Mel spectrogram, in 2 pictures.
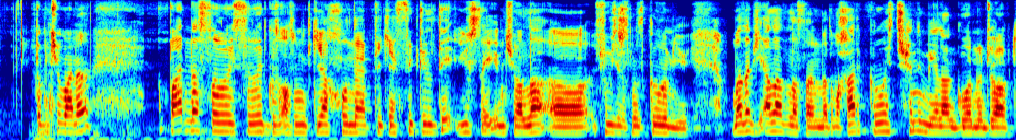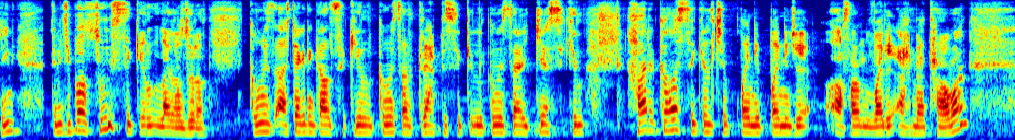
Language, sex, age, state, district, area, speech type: Kashmiri, male, 45-60, Jammu and Kashmir, Ganderbal, urban, spontaneous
